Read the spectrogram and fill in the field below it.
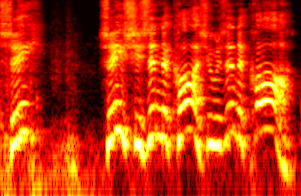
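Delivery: high-pitched mock protest; indignant husband. Old man shows off his wife to the cashier, high indignant cry.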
